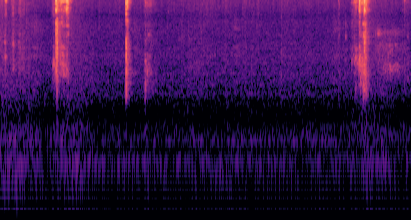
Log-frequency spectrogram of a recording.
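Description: Scissors snipping through construction paper folded into four layers: a few short, sharp snips, with a quiet gap of about two seconds before the last one.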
